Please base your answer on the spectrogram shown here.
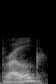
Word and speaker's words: Brogue: let the oh um I pronounce it brogue fly brogue uh b-r-o-g-u-e don't be Daft enjoy uh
